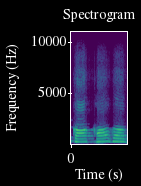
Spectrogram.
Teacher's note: स्पर्श व्यंजनों के उच्चारण में क्या होता है? मुखांग पूरी तरह स्पर्श करते हैं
